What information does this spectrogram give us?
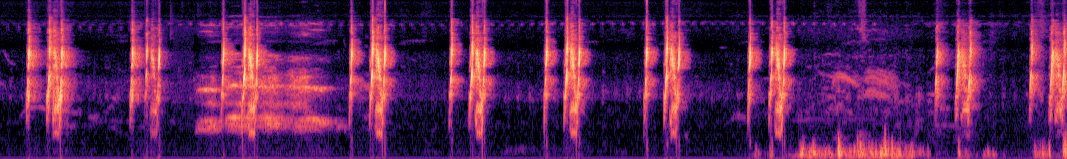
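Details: Female common quail calling for hunters: short, sharp paired notes repeated roughly every second, broken once by a brief lower, noisier burst, with a low thud midway.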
